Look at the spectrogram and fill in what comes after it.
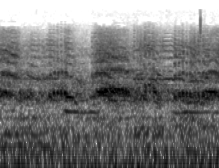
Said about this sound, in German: Ah. Ja, es war wieder soweit. Die Kraniche waren auf dem Weg nach Süden. Winter is coming, eindeutig.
